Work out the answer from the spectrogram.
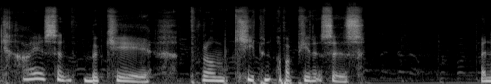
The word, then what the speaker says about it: Bucket: appearances but but yeah, her name is Bucket, but she pronounces it but because she she she wants to feel fancy, she pronounces it bouquet, even though her name is bucket.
